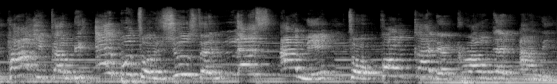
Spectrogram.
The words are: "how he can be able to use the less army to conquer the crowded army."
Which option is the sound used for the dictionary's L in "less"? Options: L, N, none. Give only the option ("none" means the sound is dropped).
N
